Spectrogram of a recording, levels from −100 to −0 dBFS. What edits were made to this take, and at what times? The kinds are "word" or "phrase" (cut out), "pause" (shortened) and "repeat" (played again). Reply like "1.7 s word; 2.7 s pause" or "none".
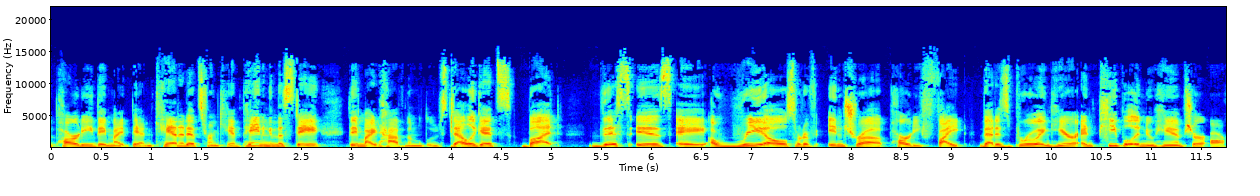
4.6 s pause; 6.6 s word; 9.2 s pause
